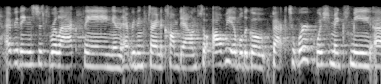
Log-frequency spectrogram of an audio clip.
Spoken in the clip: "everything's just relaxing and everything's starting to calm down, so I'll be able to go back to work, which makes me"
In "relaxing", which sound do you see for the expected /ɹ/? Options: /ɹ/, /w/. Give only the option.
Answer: /ɹ/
